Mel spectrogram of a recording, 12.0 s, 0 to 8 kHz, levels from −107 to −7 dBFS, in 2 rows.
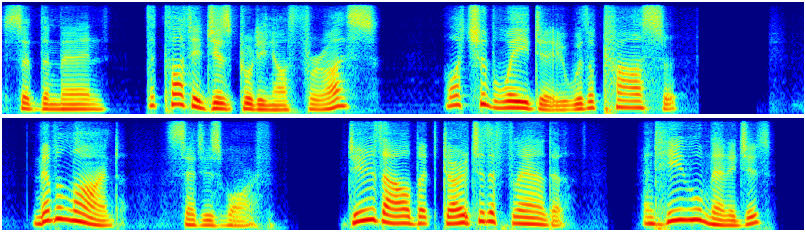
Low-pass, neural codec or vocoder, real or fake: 7.2 kHz; codec, 16 kHz, 0.5 kbps, FunCodec, trained on Chinese and English, 25 frames a second; fake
